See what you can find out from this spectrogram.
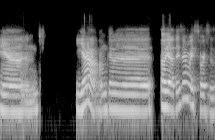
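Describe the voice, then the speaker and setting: A woman is speaking. Her pitch is medium. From California. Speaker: graduate student presenter. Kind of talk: presentation.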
